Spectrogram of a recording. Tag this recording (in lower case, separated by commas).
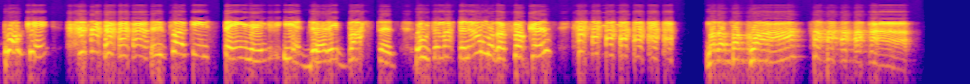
speech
